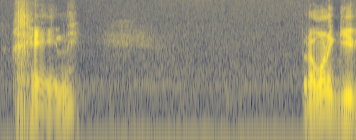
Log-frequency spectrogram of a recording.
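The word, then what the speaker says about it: חן: This is, of course, the Hebrew word, which is hard to pronounce. It's chen.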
